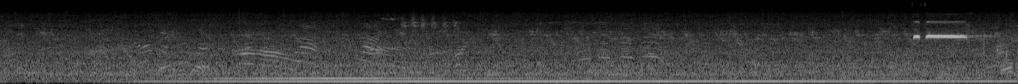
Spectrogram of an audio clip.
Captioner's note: birds singing; boat engine in the background; whistle blowing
